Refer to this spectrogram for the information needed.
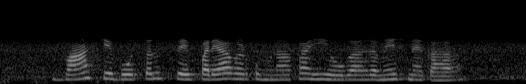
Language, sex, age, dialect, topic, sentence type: Hindi, female, 18-24, Kanauji Braj Bhasha, banking, statement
